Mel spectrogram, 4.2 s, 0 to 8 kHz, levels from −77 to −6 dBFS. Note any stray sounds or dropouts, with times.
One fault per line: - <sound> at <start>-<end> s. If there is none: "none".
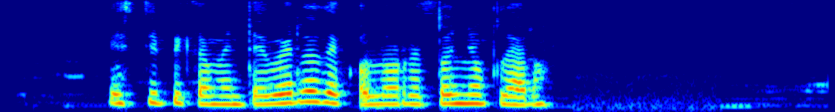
none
